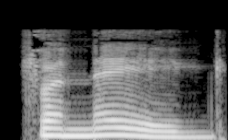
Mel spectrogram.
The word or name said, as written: fainaigue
